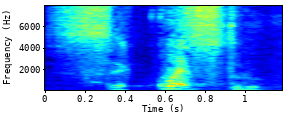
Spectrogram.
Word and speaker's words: sequestro: Agora preste atenção nestas palavras. Que, frequente, sequestro, delinquente. Agora sim, você ouviu o som da letra U.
